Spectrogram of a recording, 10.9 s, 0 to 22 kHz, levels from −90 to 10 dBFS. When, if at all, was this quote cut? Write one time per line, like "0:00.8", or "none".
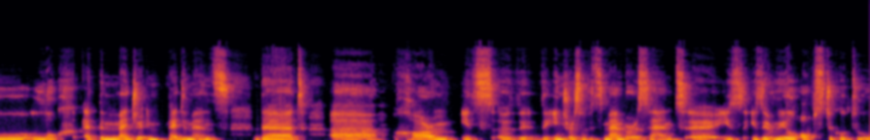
0:09.7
